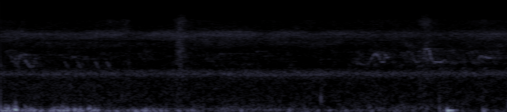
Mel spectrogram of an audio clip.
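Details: Cicadas drone steadily in trees, a continuous high buzzing hum said to sound like crickets, with faint bird chirps and loud low rumbling from footsteps and handling, while walking puppies after morning drizzle with sun out and more rain expected.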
